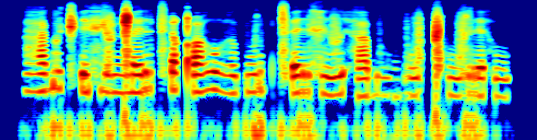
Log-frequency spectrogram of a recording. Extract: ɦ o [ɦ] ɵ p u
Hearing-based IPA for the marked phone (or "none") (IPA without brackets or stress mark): ɦ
